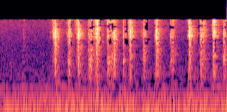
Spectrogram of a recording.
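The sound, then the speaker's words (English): Rapid, uneven clicking of keys on a loud keyboard, roughly a dozen sharp taps in quick succession as an outgoing SMTP server address is typed in, with no voices. “The keyboard is actually quite noisy.”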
